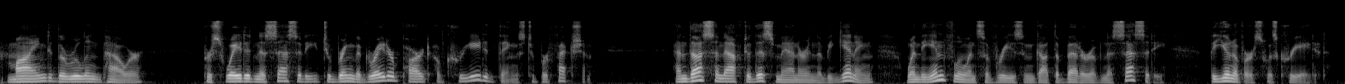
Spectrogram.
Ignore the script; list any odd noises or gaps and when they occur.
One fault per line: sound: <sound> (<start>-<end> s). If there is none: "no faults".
no faults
